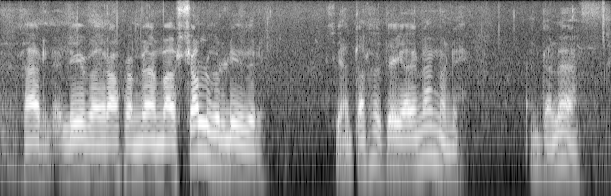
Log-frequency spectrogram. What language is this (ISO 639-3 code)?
isl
